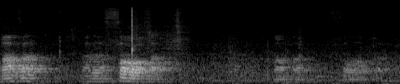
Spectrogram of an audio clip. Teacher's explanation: The voiced one [ð] goes to [v]. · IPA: ˈmʌvə, [ˈmʌvə]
